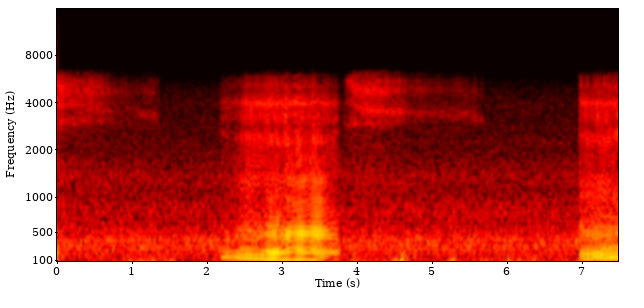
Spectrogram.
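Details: Loud snoring from a sleeping Pit Bull: a long, rumbling, fluttering snore, then another starting as the clip ends, over steady background hiss.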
